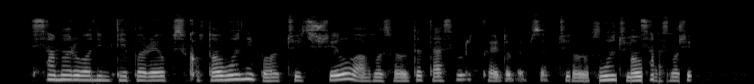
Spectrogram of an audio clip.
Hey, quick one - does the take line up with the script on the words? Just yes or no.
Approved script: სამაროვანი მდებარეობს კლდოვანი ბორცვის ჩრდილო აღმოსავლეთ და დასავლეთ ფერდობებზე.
no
